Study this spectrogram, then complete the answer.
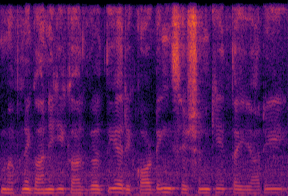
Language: Urdu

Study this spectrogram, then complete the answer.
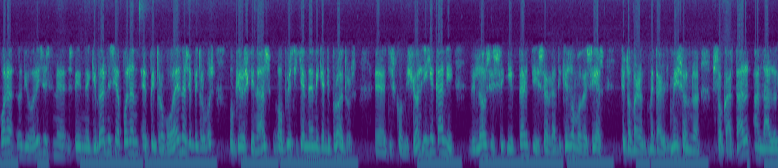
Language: Greek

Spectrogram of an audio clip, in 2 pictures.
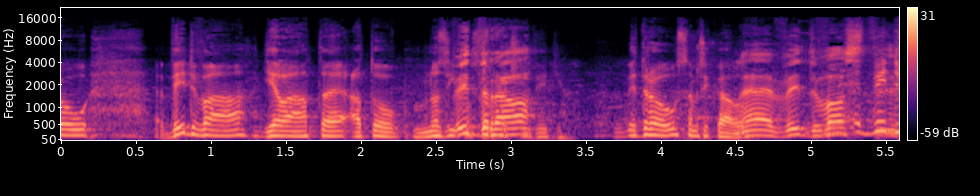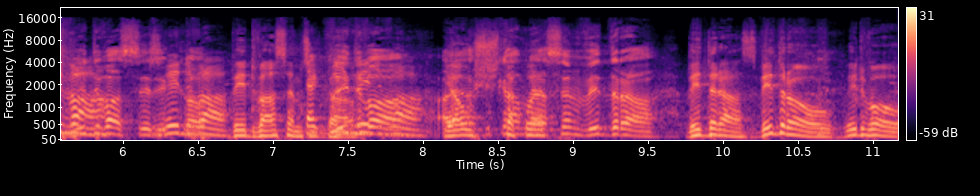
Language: Czech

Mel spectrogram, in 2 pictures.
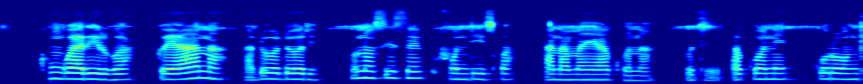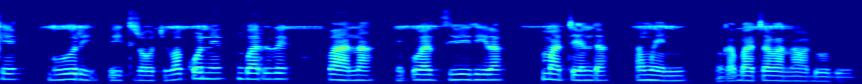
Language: Ndau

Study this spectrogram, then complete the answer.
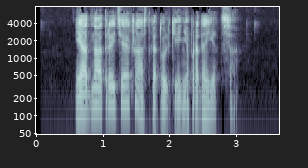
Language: Belarusian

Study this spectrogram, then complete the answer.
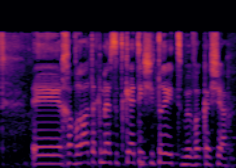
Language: Hebrew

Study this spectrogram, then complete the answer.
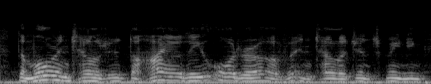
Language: English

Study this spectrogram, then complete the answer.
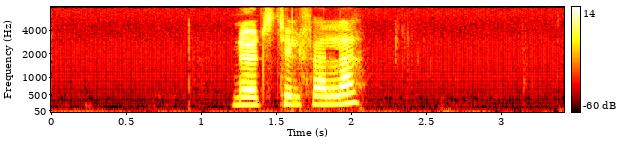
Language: Norwegian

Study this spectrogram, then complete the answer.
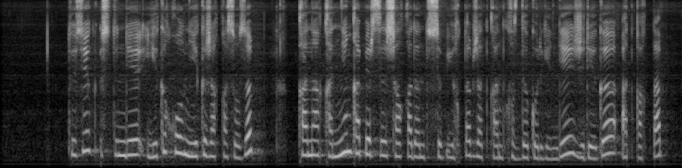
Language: Kazakh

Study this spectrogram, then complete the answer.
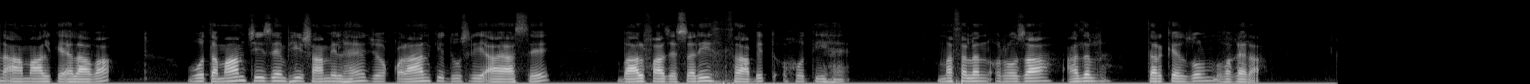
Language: Urdu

